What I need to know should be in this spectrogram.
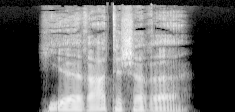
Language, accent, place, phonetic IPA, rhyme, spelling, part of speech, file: German, Germany, Berlin, [hi̯eˈʁaːtɪʃəʁə], -aːtɪʃəʁə, hieratischere, adjective, De-hieratischere.ogg
- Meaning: inflection of hieratisch: 1. strong/mixed nominative/accusative feminine singular comparative degree 2. strong nominative/accusative plural comparative degree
